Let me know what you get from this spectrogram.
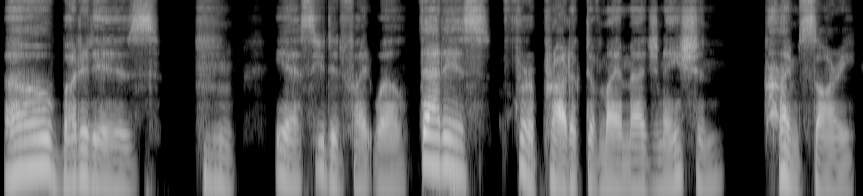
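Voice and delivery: low, very quiet villain voice; soft, calm menace. Acted. Visionary villain telling his foe he will kill him, soft calm menace. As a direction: threaten softly, barely raising the voice.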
